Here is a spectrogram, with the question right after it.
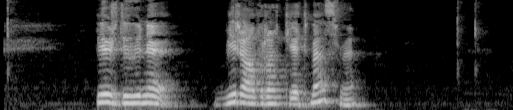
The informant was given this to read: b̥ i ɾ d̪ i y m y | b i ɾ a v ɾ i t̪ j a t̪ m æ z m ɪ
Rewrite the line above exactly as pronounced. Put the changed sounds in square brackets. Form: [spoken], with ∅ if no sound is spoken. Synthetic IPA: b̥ i ɾ d̪ [y] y [n] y | b i ɾ a v ɾ [a] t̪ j [ɛ] t̪ m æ z m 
